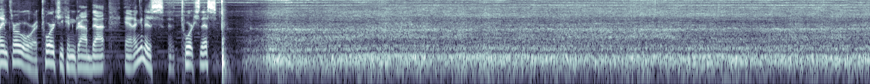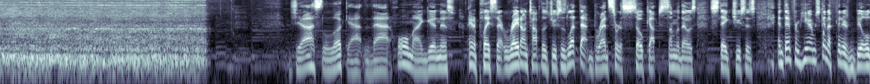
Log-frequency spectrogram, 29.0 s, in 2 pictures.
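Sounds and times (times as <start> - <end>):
gas torch flame rushing: 2.7 - 18.0.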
